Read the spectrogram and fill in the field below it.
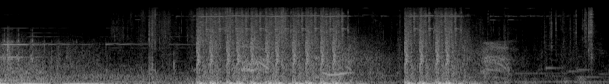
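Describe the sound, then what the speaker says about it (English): Rapid gunfire bursts in Fallout 3, in a game fight set in downtown DC, with dense repeated shots over a steady background, loud and close, separated by short lulls. "I'm just shooting blindly at this point."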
